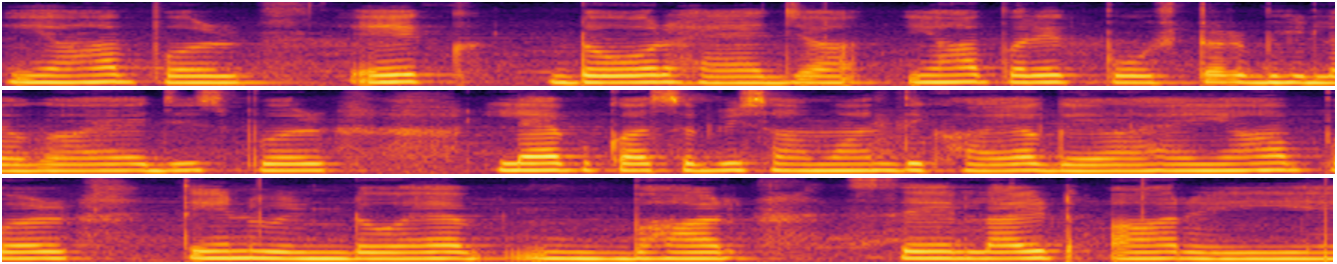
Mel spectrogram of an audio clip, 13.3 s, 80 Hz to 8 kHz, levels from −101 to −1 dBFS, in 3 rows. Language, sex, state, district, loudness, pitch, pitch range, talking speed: Hindi, female, Uttar Pradesh, Saharanpur, -16 LUFS, 225 Hz, 220-235 Hz, 145 wpm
